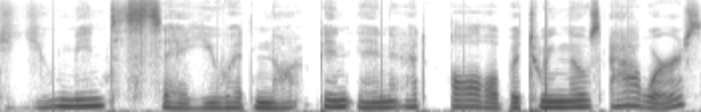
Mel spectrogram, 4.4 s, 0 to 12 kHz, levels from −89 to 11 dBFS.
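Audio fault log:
0.34, 0.85, 1.36, 1.88, 2.39, 2.90, 3.42 and 3.93 s: overlapping chunks. Each half-second chunk starts 13 ms before the previous one ended, so that sliver of speech plays twice. This gives a brief stutter-click every 0.51 s. Unlike dropouts, nothing goes missing; audio is duplicated.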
